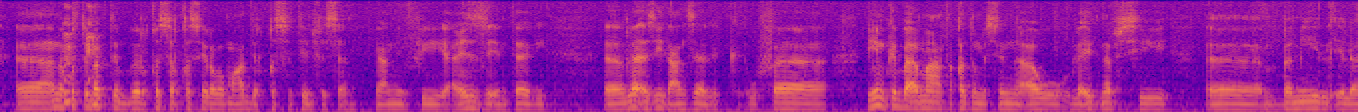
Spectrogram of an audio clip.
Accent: Cairo, Cairo Governorate, Egypt; وأنا من أهل القاهرة وعمري ما رحت الريف،

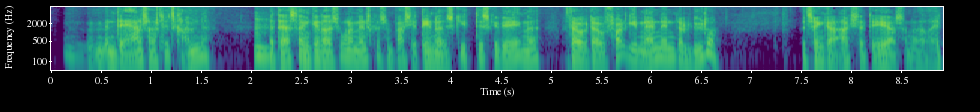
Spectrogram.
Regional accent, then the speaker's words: Aarhus, Central Denmark Region, Denmark; mit indtryk af de kaospiloter fra min hjemby i Aarhus

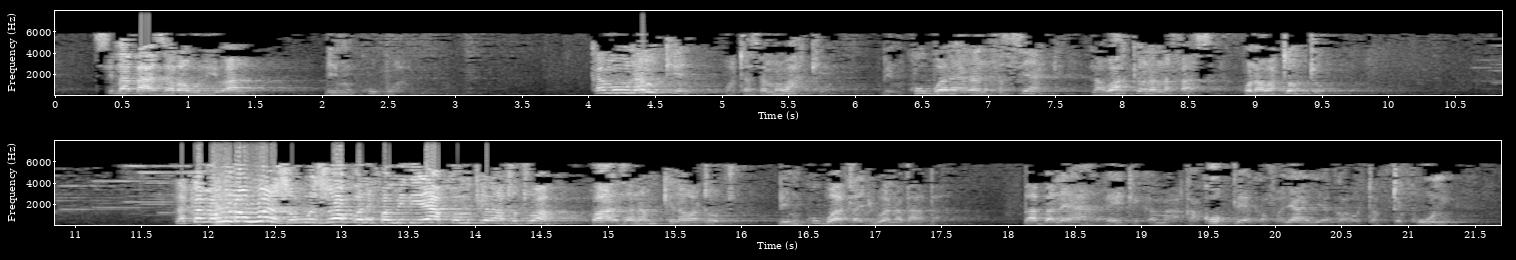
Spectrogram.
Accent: Pangani, Tanga Region, Tanzania; Sisi tumekulia kule kwetu liko kuna baraka. Samaki wenda hapo tu waje na chombo kimejaa masamaki. Leo si mchezo. Nazi ilikuwa hivi, watu kutoka Mombasa walipata nazi Pangani.

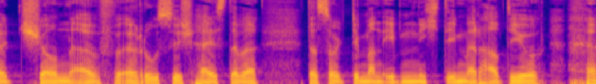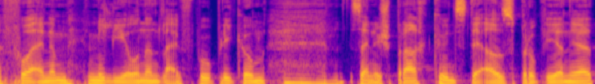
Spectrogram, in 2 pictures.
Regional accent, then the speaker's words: Vienna, Austria; als Österreicher oder Wienerin im Besonderen ist es ja eine gute Tradition, dass die Vorfahren aus Osteuropa kommen.

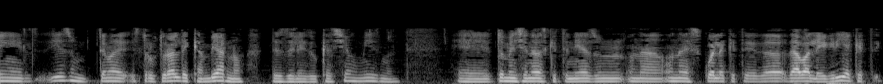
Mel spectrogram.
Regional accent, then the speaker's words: Ecuador; con toda la conciencia que hemos adquirido como sociedad ecuatoriana.

